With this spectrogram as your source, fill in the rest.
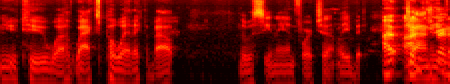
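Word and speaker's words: Lewis Cine: I was like, oh shit, I hate when I pronounce guys' names. I've seen him enough at Georgia. It's Louis Cine, trust me.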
